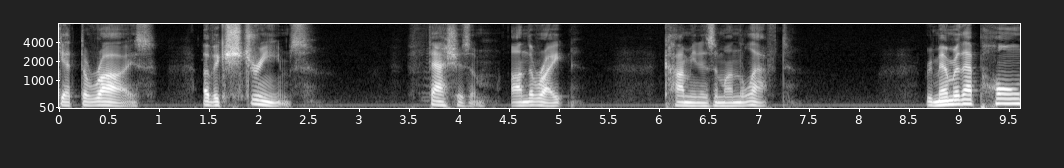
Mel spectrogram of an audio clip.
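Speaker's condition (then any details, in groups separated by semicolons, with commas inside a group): No condition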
